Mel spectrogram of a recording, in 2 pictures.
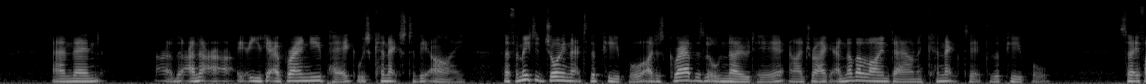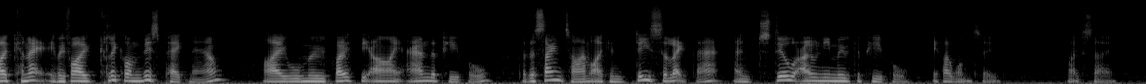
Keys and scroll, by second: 17.7 super+z, 22.1 super+z.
